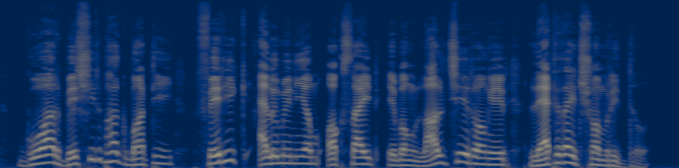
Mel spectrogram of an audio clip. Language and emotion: Bengali, neutral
